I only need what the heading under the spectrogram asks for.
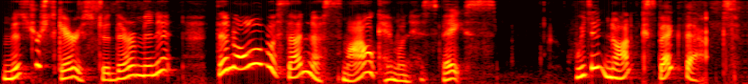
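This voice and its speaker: Woman storybook reader: high, lively pitch, theatrical delivery, slow pace for young listeners. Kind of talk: animated children's book read-aloud in a child narrator's words.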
